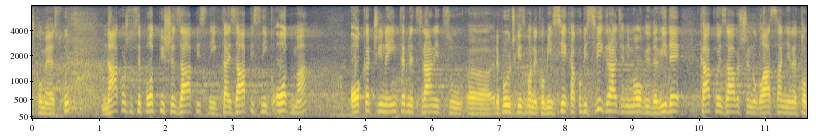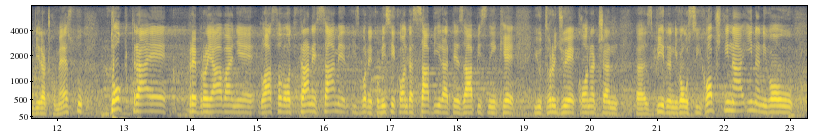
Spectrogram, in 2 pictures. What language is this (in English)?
Serbian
